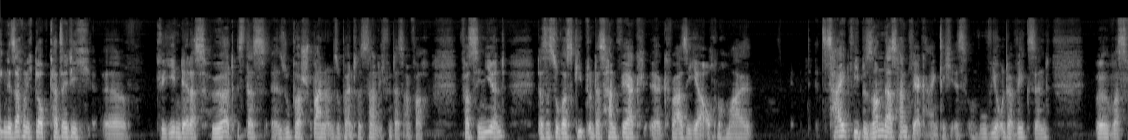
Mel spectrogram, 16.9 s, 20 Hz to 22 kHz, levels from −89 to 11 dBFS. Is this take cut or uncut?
uncut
